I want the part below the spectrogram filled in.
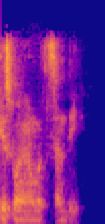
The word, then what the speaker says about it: sandhi: And um, sam D becomes Sandhi because an N is more e- is easier to pronounce in front of the D. D. They're both pronounced with your tongue against your teeth.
